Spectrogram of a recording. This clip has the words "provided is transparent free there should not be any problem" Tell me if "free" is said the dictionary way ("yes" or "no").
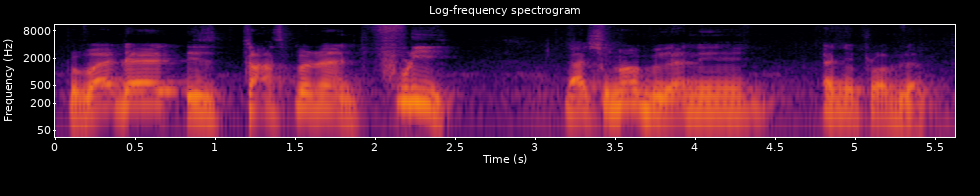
yes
